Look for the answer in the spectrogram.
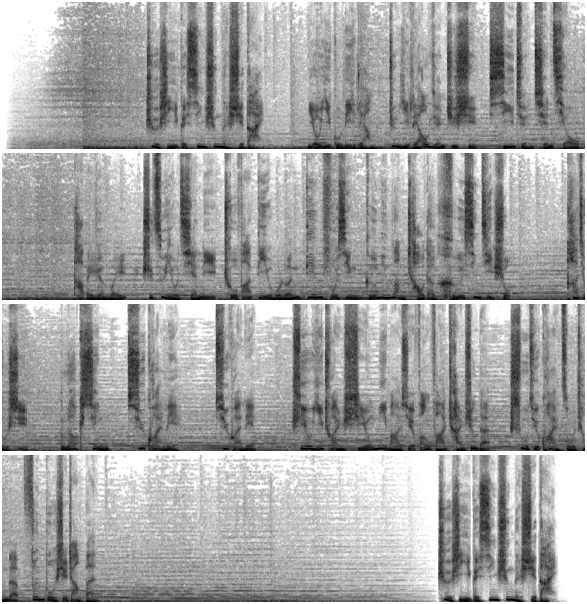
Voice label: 年轻感觉宣传

